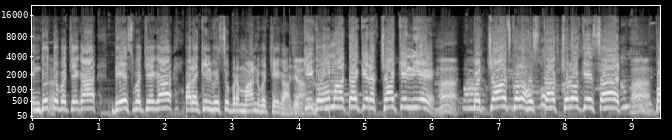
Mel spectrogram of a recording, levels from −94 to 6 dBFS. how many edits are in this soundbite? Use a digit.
1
